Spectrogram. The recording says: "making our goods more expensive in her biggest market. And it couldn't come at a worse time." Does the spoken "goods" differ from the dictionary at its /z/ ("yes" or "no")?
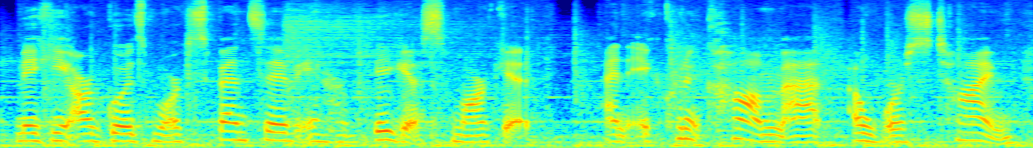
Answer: no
